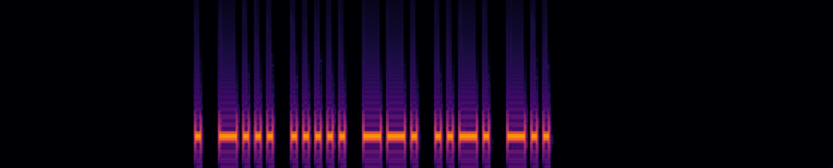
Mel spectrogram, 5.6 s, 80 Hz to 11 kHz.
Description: Morse code, heard as a keyed tone, about 30 wpm, 700 Hz. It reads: EB5GFD
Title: DXCC-100 Call Signs - 6 Characters - 30wpm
